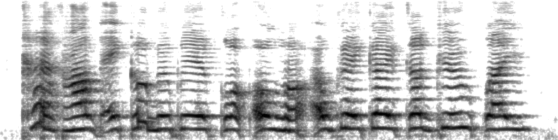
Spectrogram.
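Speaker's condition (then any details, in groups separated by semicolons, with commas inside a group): Cerebral palsy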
